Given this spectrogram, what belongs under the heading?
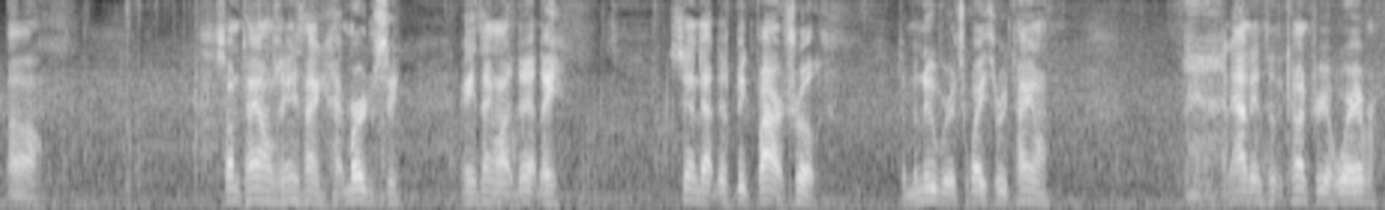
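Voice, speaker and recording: A vlogger with a slightly scratchy throat rambles folksily to camera in a casual monologue packed with fillers. His medium-pitched voice is unhurried, with frequent pauses.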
